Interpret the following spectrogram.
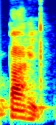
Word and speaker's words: Paris: you should know that you don't pronounce the s and so it is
